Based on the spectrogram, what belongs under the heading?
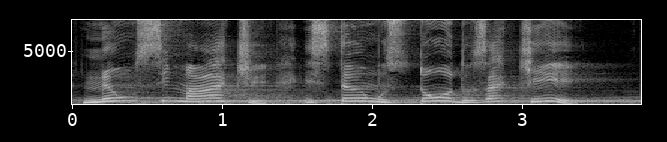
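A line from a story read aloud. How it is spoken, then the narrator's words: Shouting. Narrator (Portuguese): Paulo gritou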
